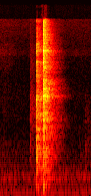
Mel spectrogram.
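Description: A brand-new titanium cook pot from a backpacking stove kit is handled, giving two quick close metallic clanks about a tenth of a second apart, with a short ringing tail and no one talking.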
